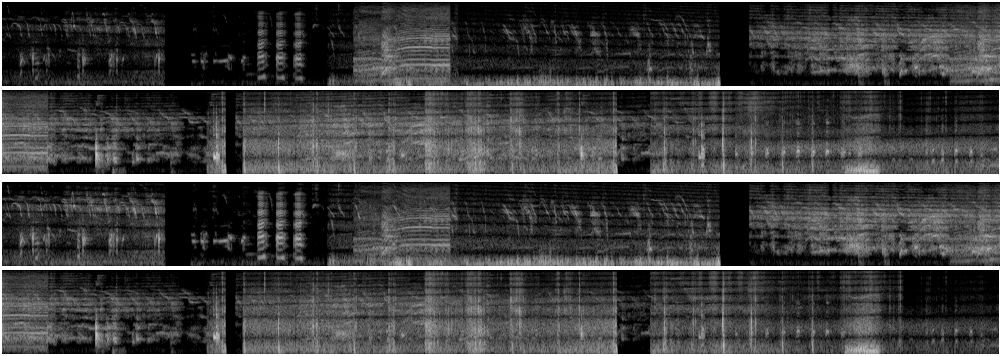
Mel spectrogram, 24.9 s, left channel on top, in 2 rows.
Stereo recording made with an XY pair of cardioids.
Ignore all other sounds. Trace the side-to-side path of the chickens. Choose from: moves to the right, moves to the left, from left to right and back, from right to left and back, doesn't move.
moves to the left.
